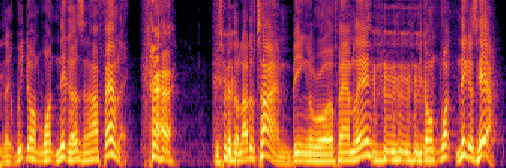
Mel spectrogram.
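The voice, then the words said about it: Put-on English/Asian accent. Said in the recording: “You got like an English/Asian accent going on.”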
